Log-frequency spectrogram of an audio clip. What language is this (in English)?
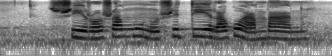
Tsonga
